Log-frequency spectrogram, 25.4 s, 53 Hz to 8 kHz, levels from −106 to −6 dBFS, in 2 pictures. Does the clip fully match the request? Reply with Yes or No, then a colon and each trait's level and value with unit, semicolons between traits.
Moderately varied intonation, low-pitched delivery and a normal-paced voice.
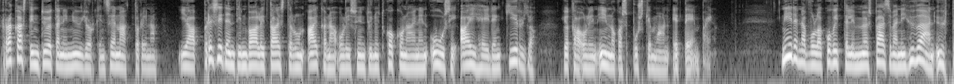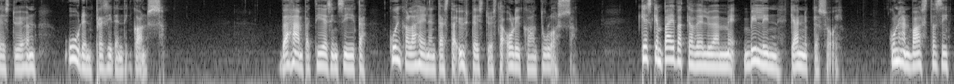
No: average, 3.2 semitones; medium, 155 Hz; average, 110 wpm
